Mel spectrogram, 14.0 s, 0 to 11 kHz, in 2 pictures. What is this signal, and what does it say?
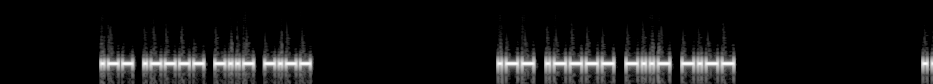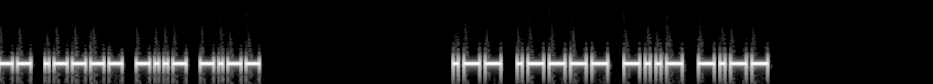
Morse code, heard as a keyed tone, about 36 wpm, 700 Hz. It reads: W1XY W1XY W1XY W1XY
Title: Speed Racing - USA 1x2 Call Signs 30wpm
